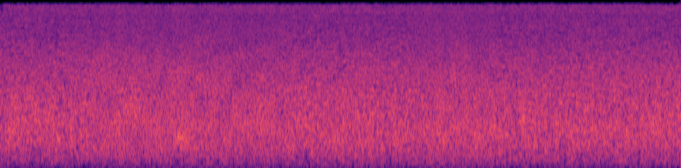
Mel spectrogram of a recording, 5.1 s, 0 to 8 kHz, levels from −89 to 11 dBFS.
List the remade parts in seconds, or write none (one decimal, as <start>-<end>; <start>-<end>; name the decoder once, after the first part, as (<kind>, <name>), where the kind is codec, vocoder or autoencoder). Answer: 0.7-2.2 (codec, ZipCodec); 3.1-3.7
